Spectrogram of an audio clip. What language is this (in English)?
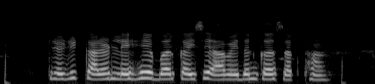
Chhattisgarhi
